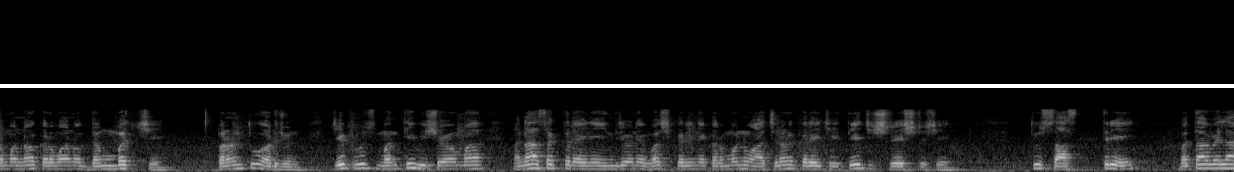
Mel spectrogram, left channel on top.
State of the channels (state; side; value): silent; left; digital silence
